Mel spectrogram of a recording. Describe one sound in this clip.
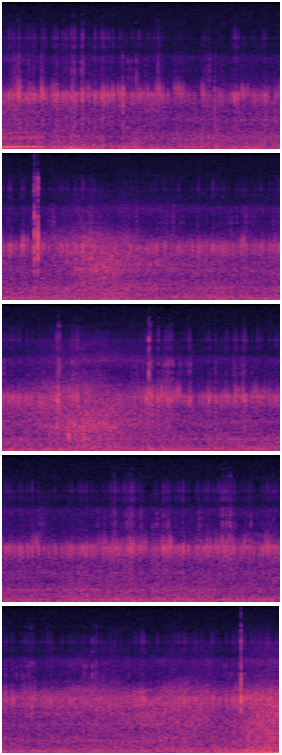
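Tyres hum on pavement.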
